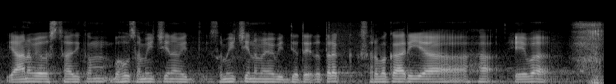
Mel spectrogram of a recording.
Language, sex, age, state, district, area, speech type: Sanskrit, male, 18-30, Karnataka, Uttara Kannada, rural, spontaneous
